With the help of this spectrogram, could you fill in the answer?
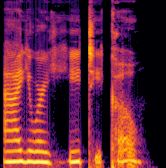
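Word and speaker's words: Agiorgitiko: Ayurvitiko. It's actually spelled like Agiortichiago is how it's spelled. But, it's Greek. So it's honestly going to be hilarious when we go to Greece because when I was in college.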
